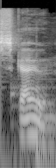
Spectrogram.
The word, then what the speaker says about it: scone: see the other precedents, whereas like gone, like bone. You know, we can have that debate in the comments. Please do. For me, it rhymes with bone.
